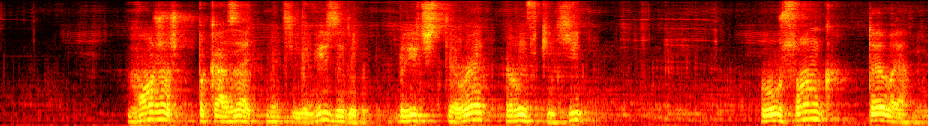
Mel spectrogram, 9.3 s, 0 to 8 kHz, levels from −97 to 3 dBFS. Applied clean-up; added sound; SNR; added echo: neural separator model SepFormer DNS4.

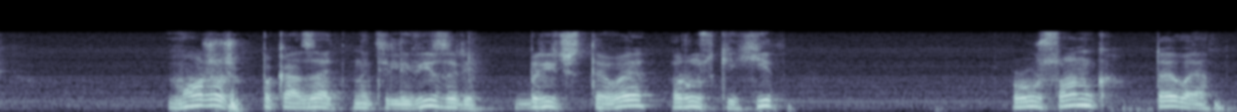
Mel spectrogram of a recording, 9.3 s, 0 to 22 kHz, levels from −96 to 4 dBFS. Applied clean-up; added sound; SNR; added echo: none; none; none; none.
